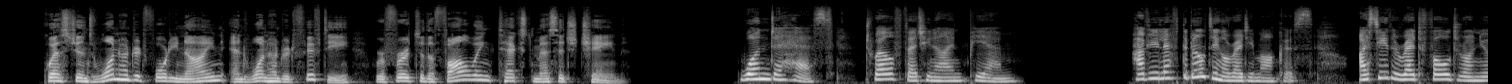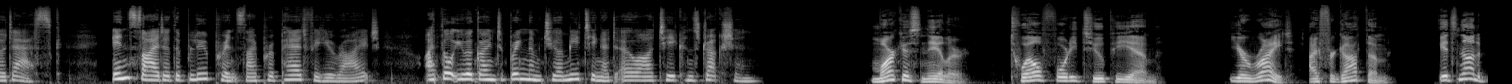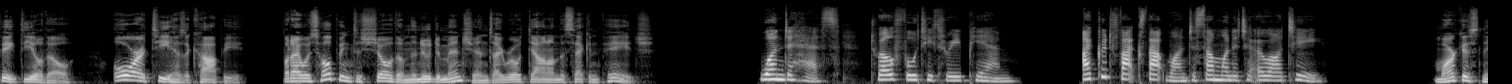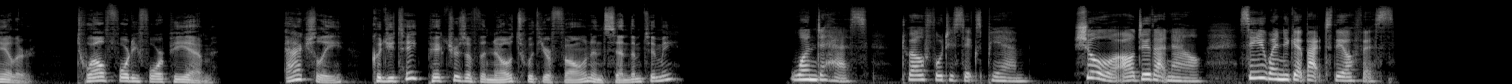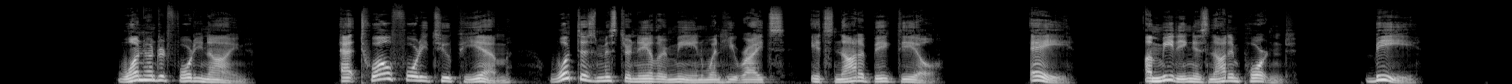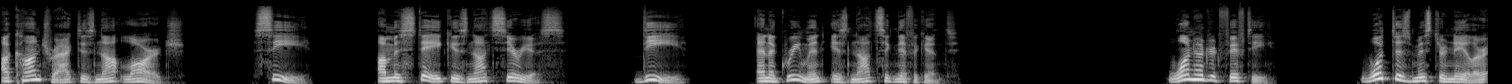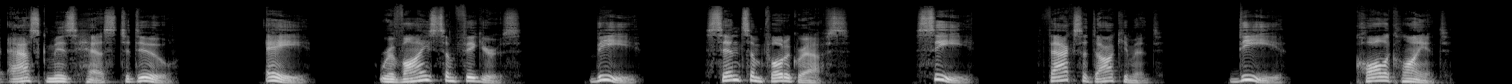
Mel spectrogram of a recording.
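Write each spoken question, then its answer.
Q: At 12:42 p.m., what does Mr. Naylor mean when he writes, "It's not a big deal"?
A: C: A mistake is not serious.

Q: What does Mr. Naylor ask Ms. Hess to do?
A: B: Send some photographs.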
